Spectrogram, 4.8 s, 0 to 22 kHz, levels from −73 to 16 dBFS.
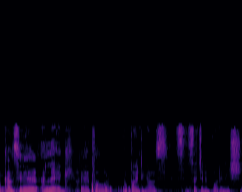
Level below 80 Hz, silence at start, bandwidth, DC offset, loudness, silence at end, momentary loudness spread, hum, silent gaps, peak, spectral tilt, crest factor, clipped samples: -60 dBFS; 0 s; 8 kHz; under 0.1%; -42 LUFS; 0 s; 11 LU; none; none; -22 dBFS; -5 dB/octave; 18 dB; under 0.1%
